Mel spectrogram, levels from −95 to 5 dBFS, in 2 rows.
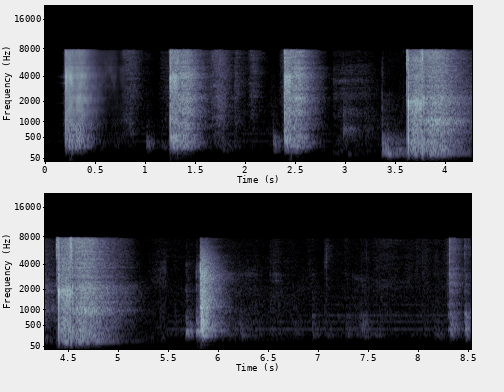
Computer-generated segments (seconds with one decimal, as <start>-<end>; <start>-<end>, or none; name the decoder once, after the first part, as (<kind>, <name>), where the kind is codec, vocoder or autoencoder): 0.0-0.8 (vocoder, Vocos)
